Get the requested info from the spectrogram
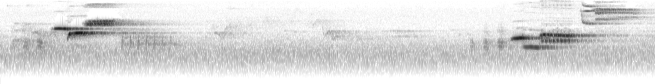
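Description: Wood thrush singing two flute-like phrases about four seconds apart, clear layered notes, the second ending in a thin, high, shimmering trill; otherwise quiet.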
